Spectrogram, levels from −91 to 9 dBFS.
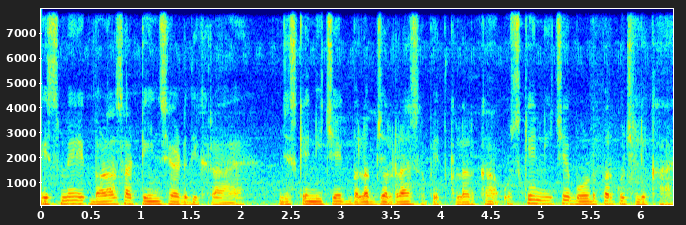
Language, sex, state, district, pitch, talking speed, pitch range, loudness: Hindi, male, Uttar Pradesh, Jyotiba Phule Nagar, 115 Hz, 245 wpm, 110-130 Hz, -16 LUFS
